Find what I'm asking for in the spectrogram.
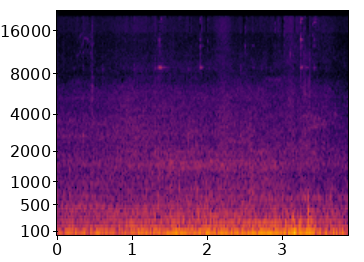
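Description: Busy street traffic at a market, with a steady low rumble of passing vehicles and engines, a faint horn-like tone and scattered background clatter, fairly loud and continuous.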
